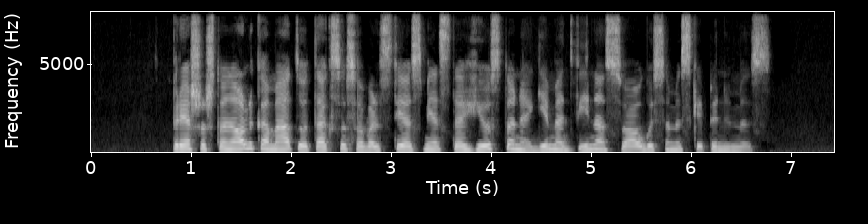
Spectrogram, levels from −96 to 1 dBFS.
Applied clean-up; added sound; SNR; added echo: none; none; none; none.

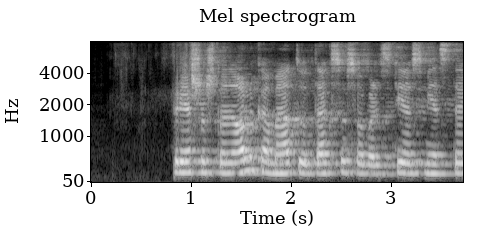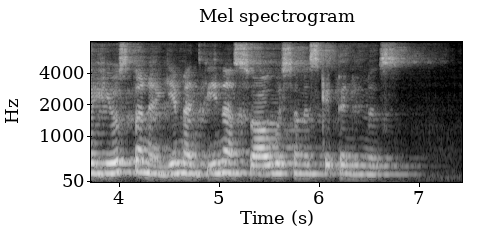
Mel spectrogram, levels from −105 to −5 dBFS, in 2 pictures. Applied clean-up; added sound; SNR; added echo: neural separator model SepFormer DNS4.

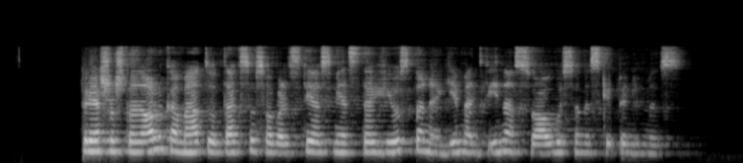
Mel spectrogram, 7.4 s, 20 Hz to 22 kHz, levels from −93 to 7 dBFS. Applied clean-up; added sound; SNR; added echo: neural mask model DeepFilterNet 3.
